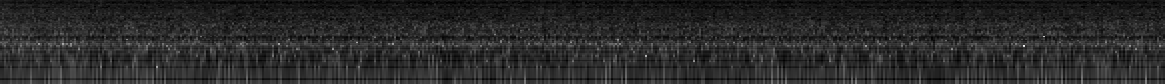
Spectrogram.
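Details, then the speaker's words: Loud washing machine after replacing the belt, shock absorbers, drum support springs and drain pump: the new pump is barely audible, only a steady low hum and faint even drone with no rattle, buzz or grinding during the spin. It is running normally and quietly. "Boy, you can't even hear that pump running, can you? Oh yeah."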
